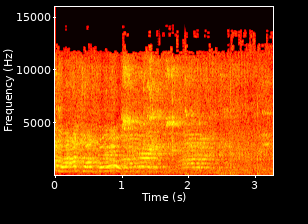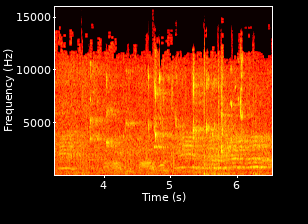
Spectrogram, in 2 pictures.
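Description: Young men call out to each other across the gym.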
